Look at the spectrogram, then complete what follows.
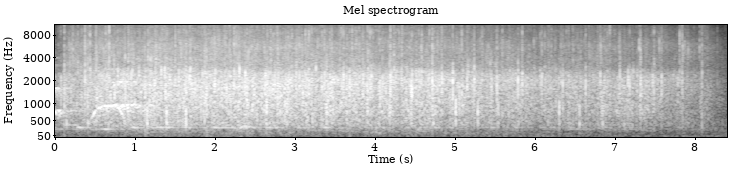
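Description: Audience applauding in a hall, a dense patter of clapping that fades away near the end.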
